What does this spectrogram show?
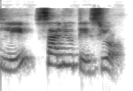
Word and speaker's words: salutations: Uh, So it's the same word in French, except it's pronounced as les salutations.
